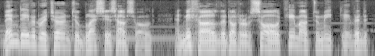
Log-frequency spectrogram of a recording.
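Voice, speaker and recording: A man narrating scripture from a script in a formal, measured manner. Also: fairly low pitch, sing-song, fairly bright tone, soft background music.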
